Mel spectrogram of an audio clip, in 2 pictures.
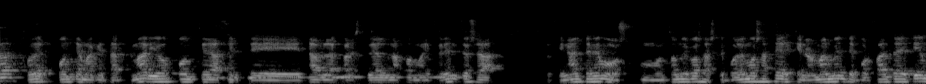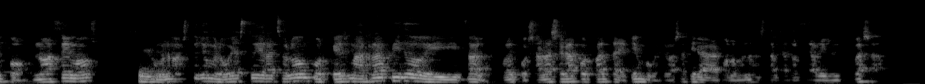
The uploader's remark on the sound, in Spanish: nos hemos reunido cuatro amigos por vídeo-llamada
